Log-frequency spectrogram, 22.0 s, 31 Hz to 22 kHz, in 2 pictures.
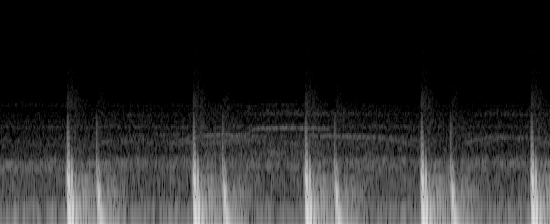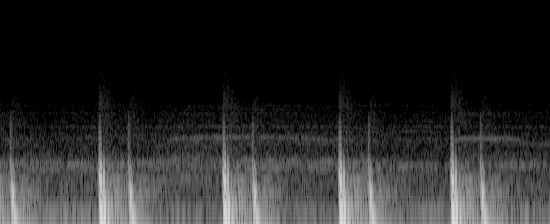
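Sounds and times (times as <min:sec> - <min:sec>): heartbeat thumps: 0:01.4 - 0:02.4, 0:03.9 - 0:04.9, 0:06.1 - 0:07.2, 0:08.4 - 0:09.5, 0:10.6 - 0:11.7, 0:13.0 - 0:14.0, 0:15.4 - 0:16.5, 0:17.8 - 0:18.8, 0:20.0 - 0:21.0.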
